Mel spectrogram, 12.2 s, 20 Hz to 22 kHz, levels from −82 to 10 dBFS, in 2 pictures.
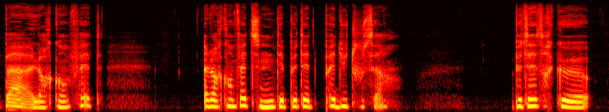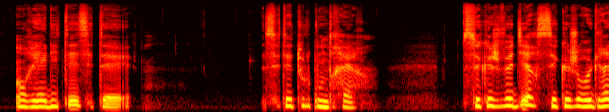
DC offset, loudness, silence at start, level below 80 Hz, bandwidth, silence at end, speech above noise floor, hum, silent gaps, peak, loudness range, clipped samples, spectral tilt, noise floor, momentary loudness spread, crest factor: under 0.1%; -17 LUFS; 0.05 s; -74 dBFS; 19.5 kHz; 0 s; 47 dB; none; none; -2 dBFS; 3 LU; under 0.1%; -4 dB/octave; -63 dBFS; 10 LU; 18 dB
